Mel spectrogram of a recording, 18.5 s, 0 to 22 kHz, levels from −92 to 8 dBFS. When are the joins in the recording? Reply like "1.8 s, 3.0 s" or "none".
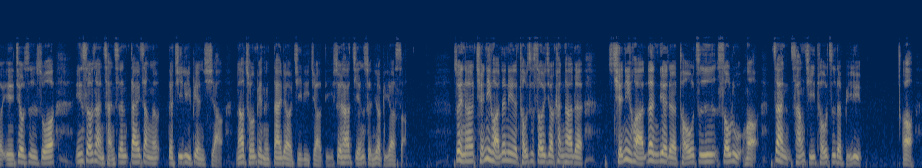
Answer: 9.0 s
